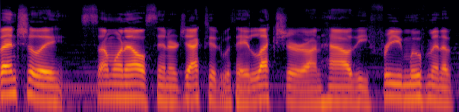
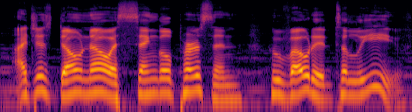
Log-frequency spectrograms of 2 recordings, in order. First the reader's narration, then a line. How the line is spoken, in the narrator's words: exclaimed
